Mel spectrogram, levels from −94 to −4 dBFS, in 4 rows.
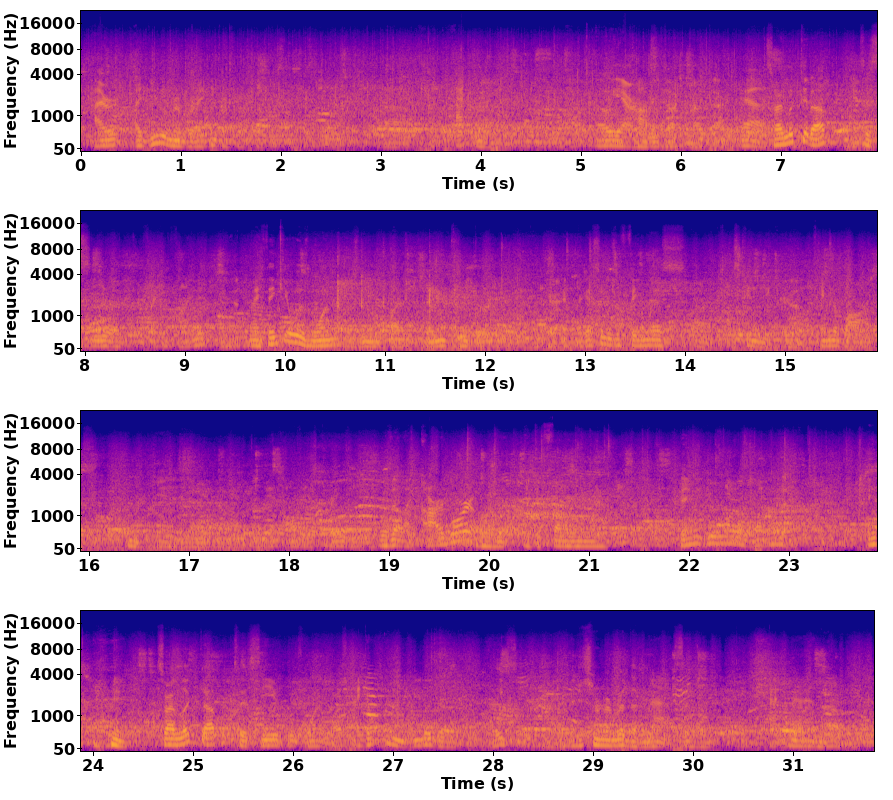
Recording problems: murmuring crowd; very loud; throughout; 1 dB above the speech

